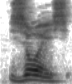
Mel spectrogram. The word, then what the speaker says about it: Seuss: That's Zoe. That's the correct pronunciation of his name.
